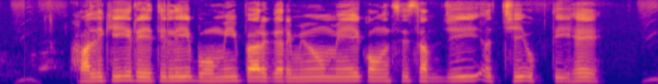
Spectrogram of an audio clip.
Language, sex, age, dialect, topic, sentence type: Hindi, male, 25-30, Garhwali, agriculture, question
